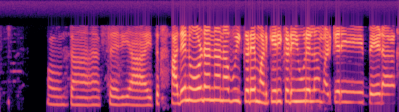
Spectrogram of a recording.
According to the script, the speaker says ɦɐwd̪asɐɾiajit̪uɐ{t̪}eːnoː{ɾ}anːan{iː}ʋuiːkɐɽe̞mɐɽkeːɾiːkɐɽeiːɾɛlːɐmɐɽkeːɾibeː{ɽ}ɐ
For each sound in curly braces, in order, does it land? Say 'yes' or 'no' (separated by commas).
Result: no, no, no, yes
